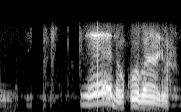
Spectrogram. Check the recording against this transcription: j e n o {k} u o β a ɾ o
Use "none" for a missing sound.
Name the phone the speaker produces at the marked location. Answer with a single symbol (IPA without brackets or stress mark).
k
